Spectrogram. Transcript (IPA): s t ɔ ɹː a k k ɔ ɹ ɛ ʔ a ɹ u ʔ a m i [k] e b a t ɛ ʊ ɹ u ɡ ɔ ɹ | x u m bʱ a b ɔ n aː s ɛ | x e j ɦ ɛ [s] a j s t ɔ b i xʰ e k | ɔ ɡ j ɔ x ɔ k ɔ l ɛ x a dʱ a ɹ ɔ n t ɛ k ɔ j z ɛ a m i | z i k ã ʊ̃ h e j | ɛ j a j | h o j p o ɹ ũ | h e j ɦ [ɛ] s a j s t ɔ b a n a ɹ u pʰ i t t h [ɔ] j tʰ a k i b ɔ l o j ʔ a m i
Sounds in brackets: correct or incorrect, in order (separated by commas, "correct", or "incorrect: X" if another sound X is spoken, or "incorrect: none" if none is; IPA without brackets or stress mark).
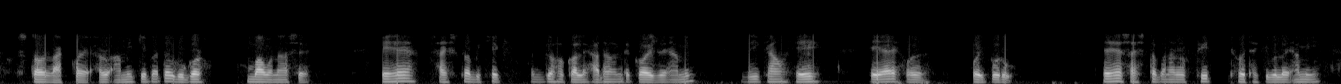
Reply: correct, correct, correct, incorrect: o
